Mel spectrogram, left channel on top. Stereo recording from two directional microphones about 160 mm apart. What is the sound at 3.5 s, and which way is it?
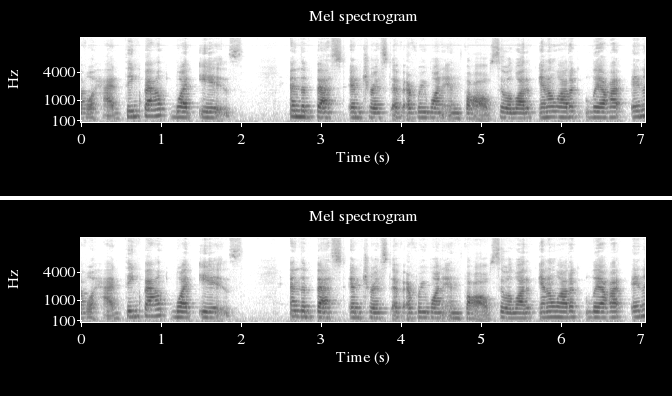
A woman's voice, 40° left (ahead or behind).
